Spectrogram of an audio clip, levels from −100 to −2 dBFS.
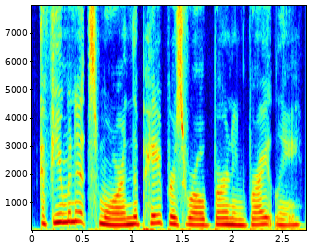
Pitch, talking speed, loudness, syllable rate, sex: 235 Hz, 240 wpm, -13 LUFS, 6.7 syllables/s, female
